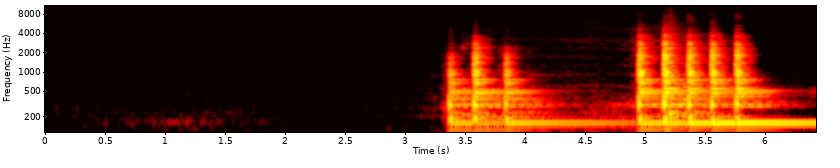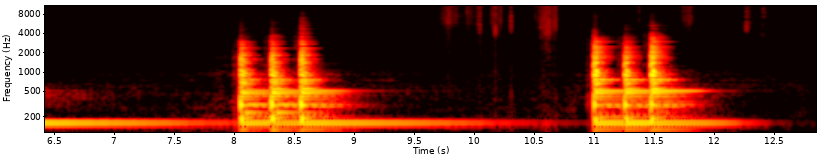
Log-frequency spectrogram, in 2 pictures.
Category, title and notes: Sound effects > Objects / House appliances
Sound of hitting a glass pane - Som de bater em uma placa de vidro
